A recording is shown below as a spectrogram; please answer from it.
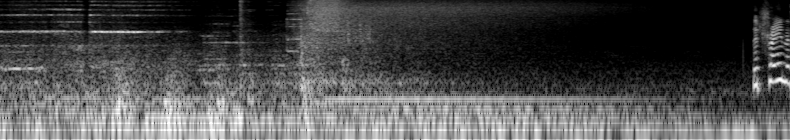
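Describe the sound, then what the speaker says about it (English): A train in the Murder in the Alps video game rumbles to a halt at a station. Its wheels squeal, a burst of hissing follows midway, and the rolling noise fades to a low hum. "The train has stopped."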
